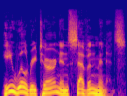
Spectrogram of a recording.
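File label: he will return in seven minutes, male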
